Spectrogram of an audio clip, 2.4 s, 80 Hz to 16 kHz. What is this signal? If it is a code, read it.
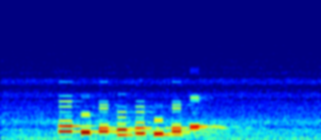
Multi-frequency trunk signalling (R1, as on North American trunks), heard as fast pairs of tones, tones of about 70 ms. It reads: KP 394819 ST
